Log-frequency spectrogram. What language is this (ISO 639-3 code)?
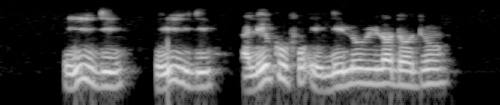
yor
